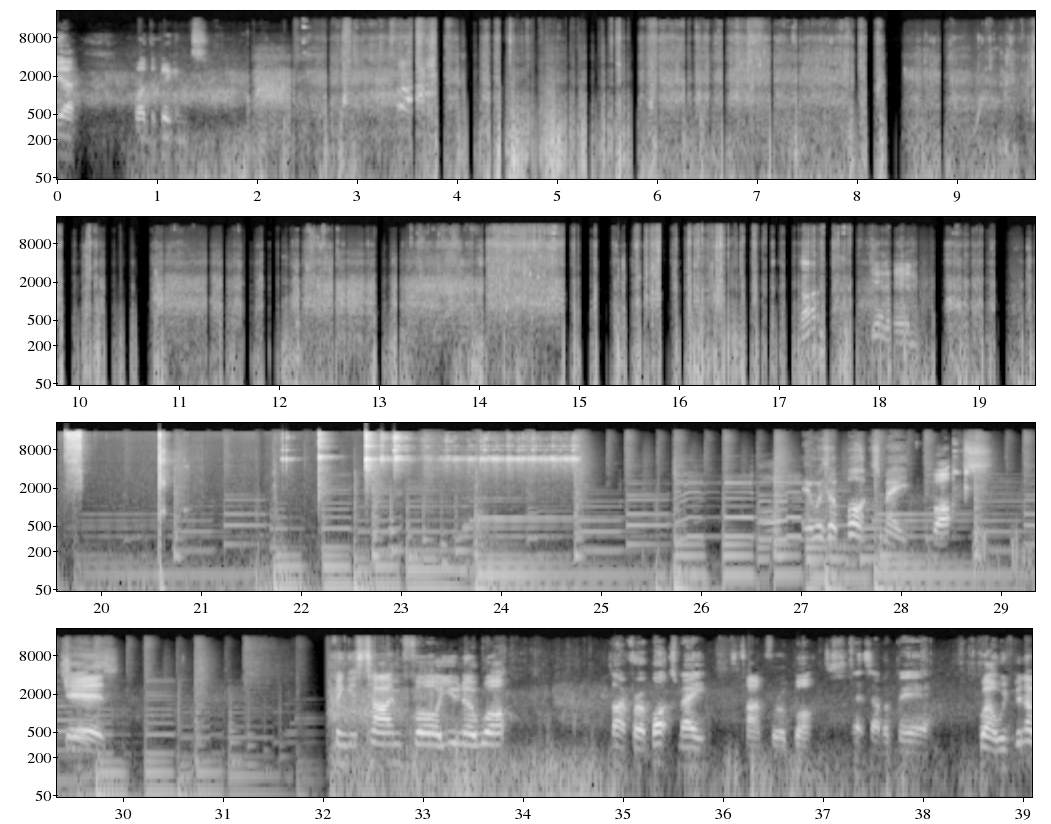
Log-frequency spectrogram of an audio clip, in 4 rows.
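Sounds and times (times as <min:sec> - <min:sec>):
music with shaker rattle: 0:21.6 - 0:24.9.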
